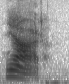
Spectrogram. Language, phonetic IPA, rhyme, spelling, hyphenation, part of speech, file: Hungarian, [ˈɲaːr], -aːr, nyár, nyár, noun, Hu-nyár.ogg
- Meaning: 1. summer 2. poplar (any of various deciduous trees of the genus Populus, including aspen and cottonwood) 3. marsh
